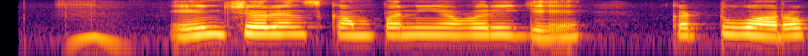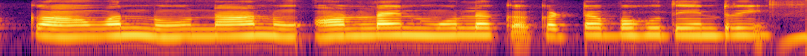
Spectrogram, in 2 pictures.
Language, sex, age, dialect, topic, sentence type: Kannada, female, 36-40, Northeastern, banking, question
